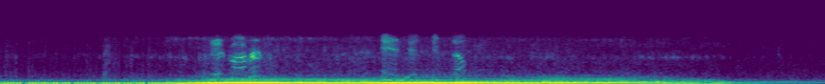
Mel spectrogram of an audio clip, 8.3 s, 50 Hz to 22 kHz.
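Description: Mazda B2300 pickup's four-cylinder engine idling, then revving up about two seconds in as the truck pulls away and drives past. The revs hold steady for a few seconds, then drop and fade as it moves off.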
